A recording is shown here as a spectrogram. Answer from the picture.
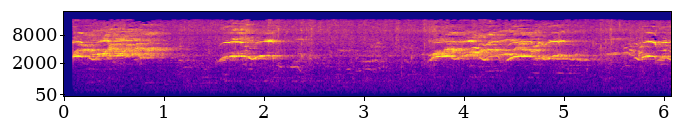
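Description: Birds calling: bursts of high, whistled chirping phrases with notes that rise and fall, repeating about every two seconds.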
